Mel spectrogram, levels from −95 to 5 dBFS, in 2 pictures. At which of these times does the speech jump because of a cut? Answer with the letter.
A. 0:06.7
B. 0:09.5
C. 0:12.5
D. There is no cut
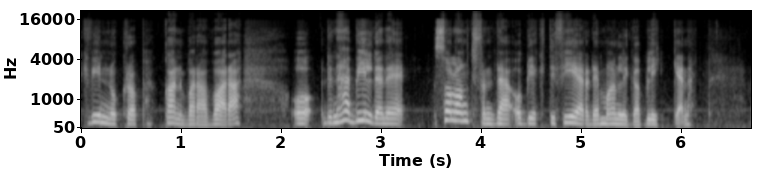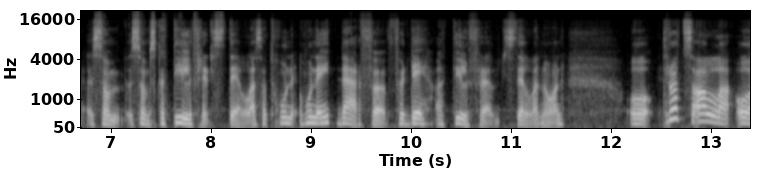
C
